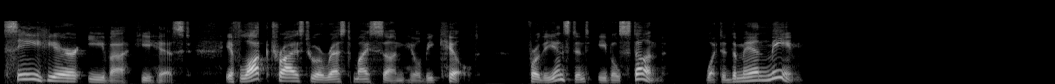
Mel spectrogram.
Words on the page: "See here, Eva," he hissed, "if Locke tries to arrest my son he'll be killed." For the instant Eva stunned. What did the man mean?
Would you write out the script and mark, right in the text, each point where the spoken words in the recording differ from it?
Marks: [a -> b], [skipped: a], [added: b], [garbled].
"See here, Eva," he hissed, "if Locke tries to arrest my son he'll be killed." For the instant Eva stunned. What did the man mean?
